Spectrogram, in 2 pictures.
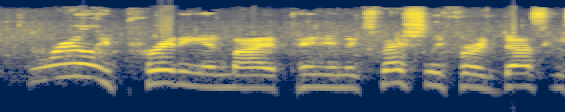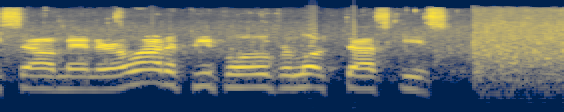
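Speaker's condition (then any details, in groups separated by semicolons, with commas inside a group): No condition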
